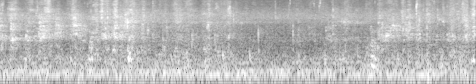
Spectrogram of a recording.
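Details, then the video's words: Two pet Boxers play-fighting lazily on a couch, tired after chasing each other; soft breathy panting and faint scuffling over a steady low hum, with a couple of brief louder snorts. "Boxer dogs brutal fight and tug of war challenge"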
